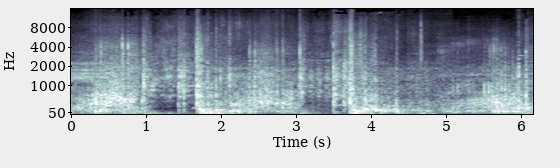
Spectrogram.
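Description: Skateboard wheels rolling and grinding across a skate ramp and bowl, with several sharp clacks of the board striking the surface.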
